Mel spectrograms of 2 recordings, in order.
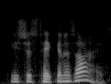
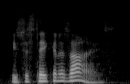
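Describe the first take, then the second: No difference in how they are said.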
